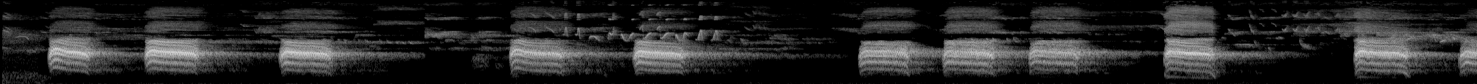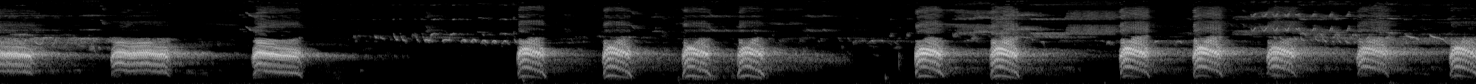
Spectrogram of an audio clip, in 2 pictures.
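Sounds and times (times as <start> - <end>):
carrion crow Corvus corone calling: 0.5 - 3.4, 5.1 - 5.8, 8.6 - 12.3, 13.6 - 18.3, 20.0 - 22.8, 23.9 - 25.0, 26.0 - 29.5.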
